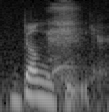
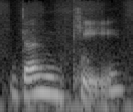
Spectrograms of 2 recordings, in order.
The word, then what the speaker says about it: donkey: Donkey. Well, don't pronounce it like it's dung. It's dunkey. Like dunkey. Donkey. Dunkey. Yeah, It's not like dun. You're overpronouncing it like there's a G in there.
